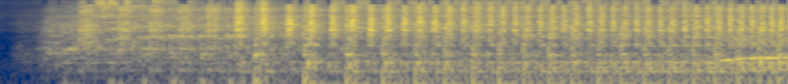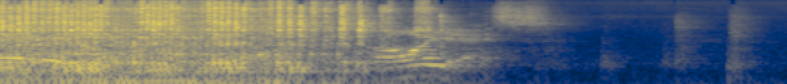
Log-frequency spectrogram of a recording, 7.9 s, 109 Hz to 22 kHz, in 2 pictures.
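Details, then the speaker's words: 1980s Honda ATC200 three-wheeler, long parked, no crank: on starting fluid in the cylinder it catches and chugs about four firings a second, slightly ragged, for roughly six seconds then dies; runs briefly. "It's running. Yay! She runs! All right, one more."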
